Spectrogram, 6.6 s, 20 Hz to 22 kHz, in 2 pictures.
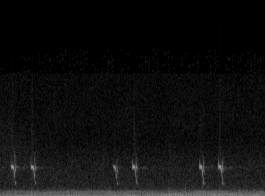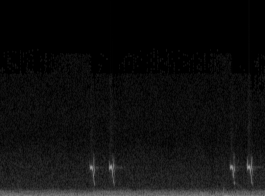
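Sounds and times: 
wild male bird singing high double notes: 0.0s - 0.6s, 1.3s - 3.1s, 4.3s - 5.1s, 6.0s - 6.6s
low hum: 0.0s - 6.6s.

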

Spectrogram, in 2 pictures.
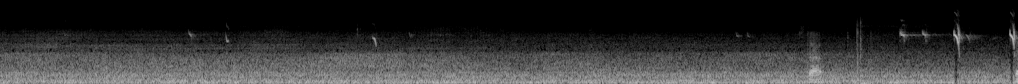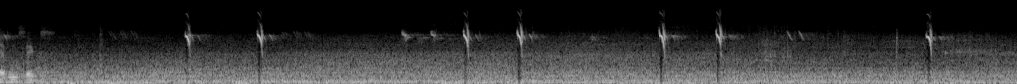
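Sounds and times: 
constant low rumble: 0.0s - 20.3s
goldfinch calling while flying over: 8.8s - 10.4s, 11.2s - 13.4s, 14.2s - 18.4s, 19.4s - 19.9s
speech: 10.2s - 10.8s.

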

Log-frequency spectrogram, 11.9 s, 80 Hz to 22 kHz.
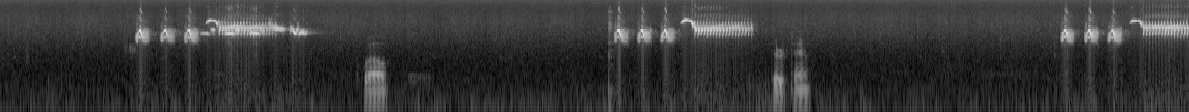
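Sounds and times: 
black-throated gray warbler singing: 1.3s - 4.2s, 6.1s - 8.1s, 10.6s - 11.8s
speech: 3.6s - 4.0s, 7.8s - 8.2s.

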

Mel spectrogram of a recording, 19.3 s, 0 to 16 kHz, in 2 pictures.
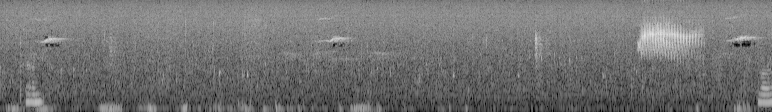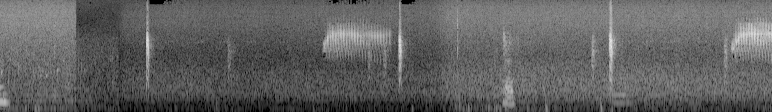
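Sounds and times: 
blackbirds calling in chirps and buzzy phrases: 0.0s - 10.2s, 13.7s - 14.8s, 18.7s - 19.2s
speech: 0.3s - 0.7s, 9.5s - 9.9s.

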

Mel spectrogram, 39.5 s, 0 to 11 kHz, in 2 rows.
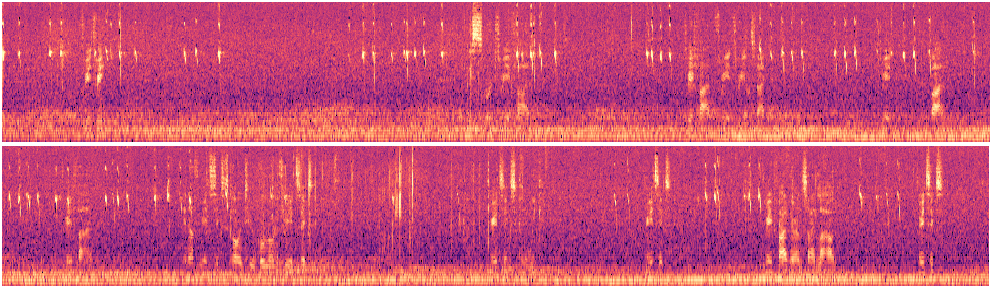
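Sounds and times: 
harsh quacking bird calls played from a recording: 0.0s - 2.8s, 6.9s - 11.2s, 12.7s - 23.6s, 32.0s - 38.5s
constant noisy hum: 0.0s - 39.4s
speech: 1.7s - 2.9s, 24.0s - 26.2s, 29.6s - 30.7s, 32.8s - 33.2s, 35.1s - 36.6s, 38.1s - 38.6s.

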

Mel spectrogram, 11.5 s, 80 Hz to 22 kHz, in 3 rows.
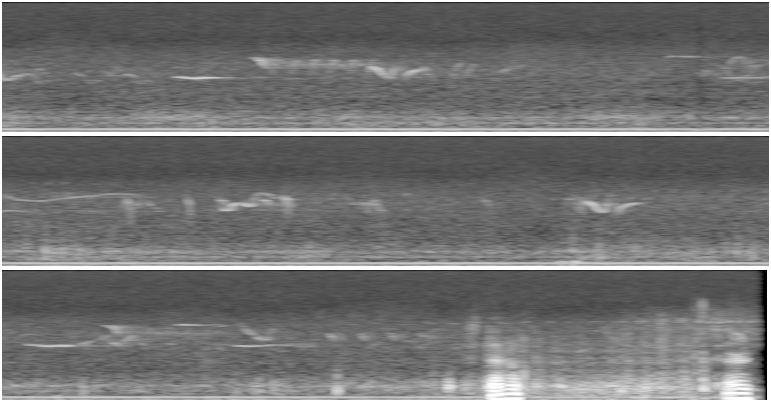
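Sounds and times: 
constant low hum: 0.0s - 11.4s
flock of crossbills calling at a net site: 8.0s - 11.4s
speech: 10.2s - 10.5s.

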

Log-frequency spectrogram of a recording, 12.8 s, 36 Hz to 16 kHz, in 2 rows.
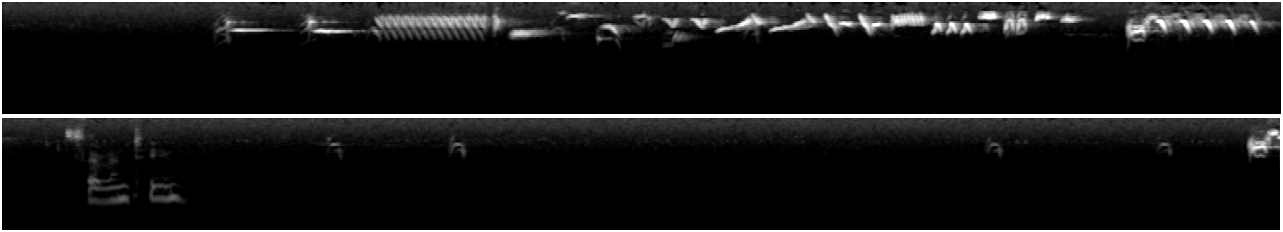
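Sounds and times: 
Song Sparrow singing: 1.0s - 6.9s, 7.9s - 8.8s, 12.2s - 12.7s
speech: 6.8s - 7.4s.

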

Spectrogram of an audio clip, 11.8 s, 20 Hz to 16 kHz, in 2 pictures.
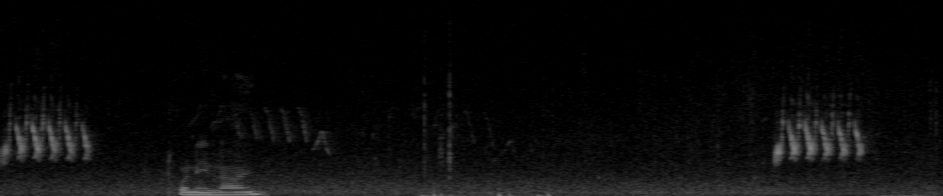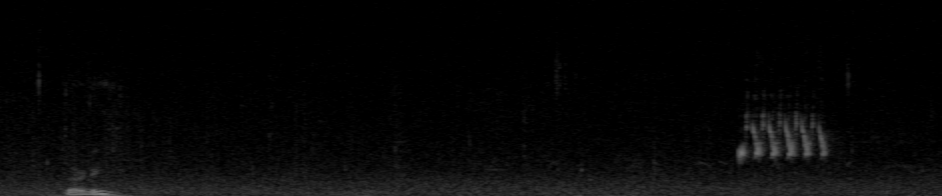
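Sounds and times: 
bird calls of rapid high-pitched trilled notes: 0.0s - 6.8s
quiet noise: 0.0s - 11.7s
speech: 1.1s - 1.8s, 6.3s - 6.7s.

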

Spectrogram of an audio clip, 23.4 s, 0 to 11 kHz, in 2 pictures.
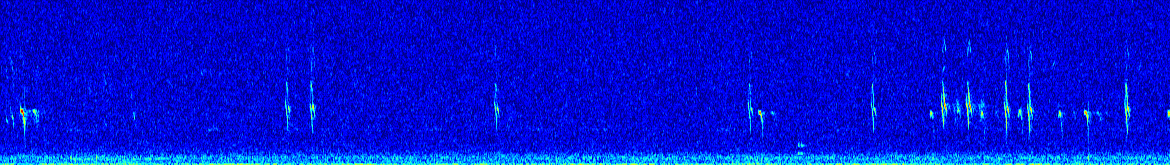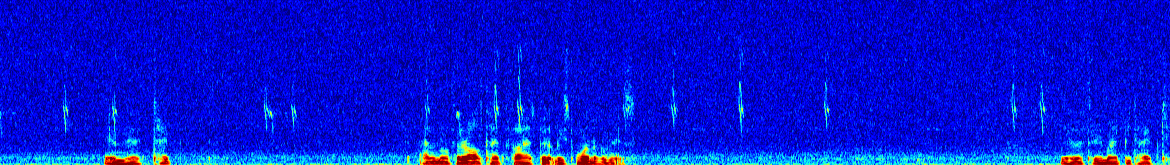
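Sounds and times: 
birds giving short high chirping calls: 0.0s - 2.2s, 7.2s - 14.8s, 15.6s - 20.2s, 20.8s - 23.3s
low hiss and rumble: 0.0s - 23.3s
speech: 12.8s - 13.5s, 15.9s - 18.1s, 22.3s - 23.3s.

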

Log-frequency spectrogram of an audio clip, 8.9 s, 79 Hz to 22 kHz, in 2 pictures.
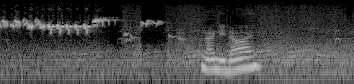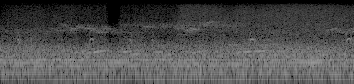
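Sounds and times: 
Lincoln's sparrow song: 0.0s - 2.4s, 4.1s - 7.7s
speech: 2.5s - 3.4s.

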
